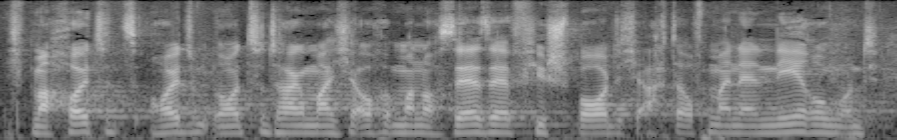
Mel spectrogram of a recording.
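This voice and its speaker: A man's voice: medium pitch, little pitch movement, fairly quick. Young male preacher in his twenties, earnest and casual, church hall with long reverb. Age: 20s. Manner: earnest, casual, often says "hey". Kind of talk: sermon with personal testimony. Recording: hall reverb, faint background noise.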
